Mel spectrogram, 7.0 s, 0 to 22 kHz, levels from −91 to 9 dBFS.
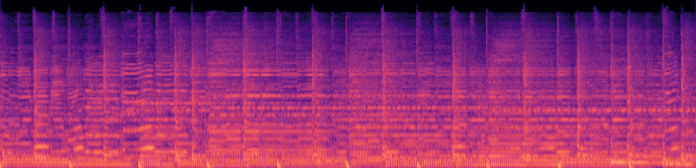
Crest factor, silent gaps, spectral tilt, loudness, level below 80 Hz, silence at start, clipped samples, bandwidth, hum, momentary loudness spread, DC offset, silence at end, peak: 16 dB; none; -5 dB/octave; -19 LUFS; -30 dBFS; 0 s; under 0.1%; 18 kHz; none; 2 LU; under 0.1%; 0 s; -2 dBFS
